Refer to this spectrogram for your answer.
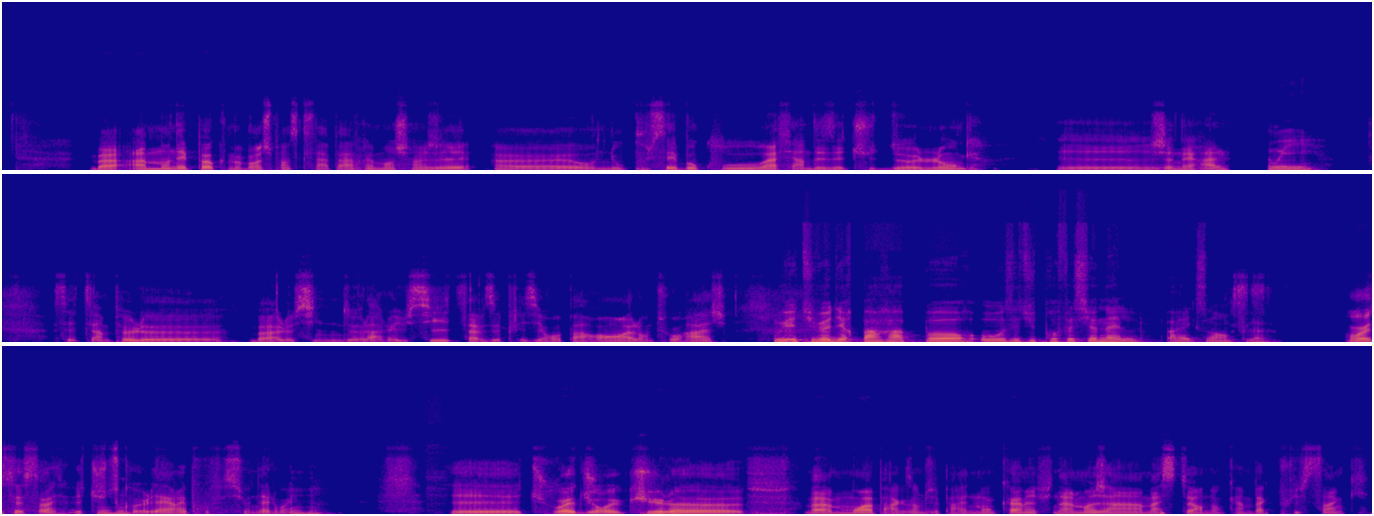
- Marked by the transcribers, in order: static; tapping; drawn out: "le"; other background noise; blowing
- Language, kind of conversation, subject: French, podcast, Quel conseil donnerais-tu à ton moi de 16 ans ?
- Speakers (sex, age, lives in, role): female, 60-64, France, host; male, 35-39, France, guest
